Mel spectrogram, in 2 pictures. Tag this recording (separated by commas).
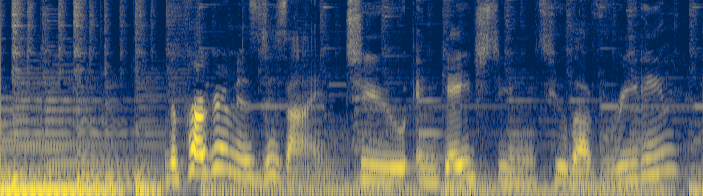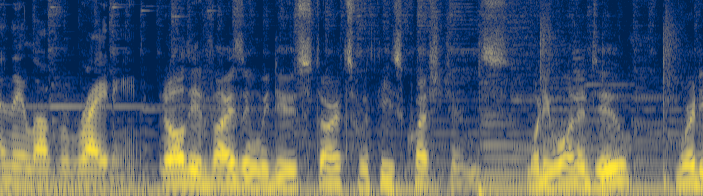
Music, Speech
